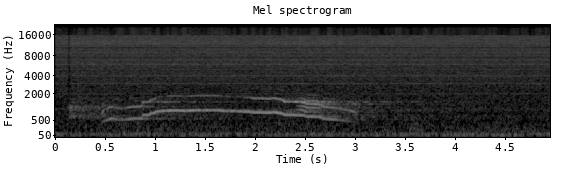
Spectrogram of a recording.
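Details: East Texas coyote howling: a smooth tonal howl sweeping up, holding steady for over a second, then sliding down, with faint overtone layers above and a steady low rumble of background noise.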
